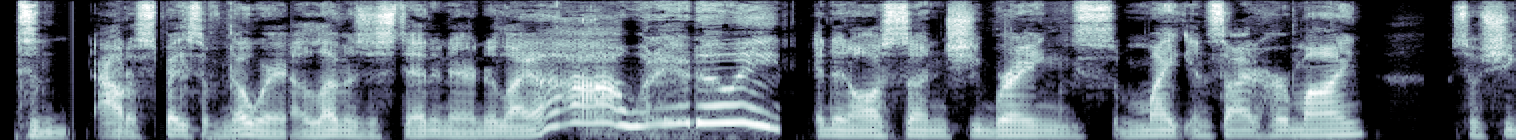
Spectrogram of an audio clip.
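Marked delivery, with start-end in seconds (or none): 3.3-4.9 very high, loud imitation of a panicked cry; mock panicked scream. Friends seeing Eleven stay at the portal, mock panicked scream. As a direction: shriek it as the horrified friends, hammed up.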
